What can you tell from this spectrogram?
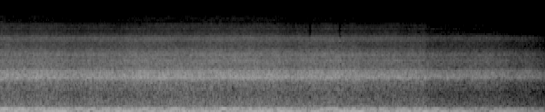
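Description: Motorcycle riding at speed, heard from a bike-mounted camera: a steady engine drone with wind rushing over the microphone, fading out near the end.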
